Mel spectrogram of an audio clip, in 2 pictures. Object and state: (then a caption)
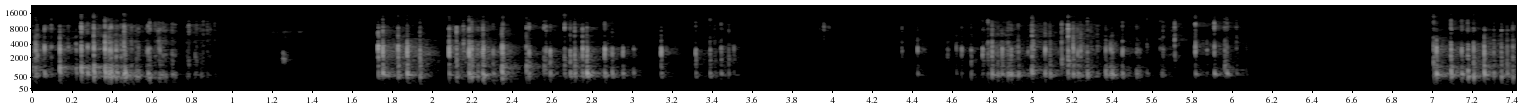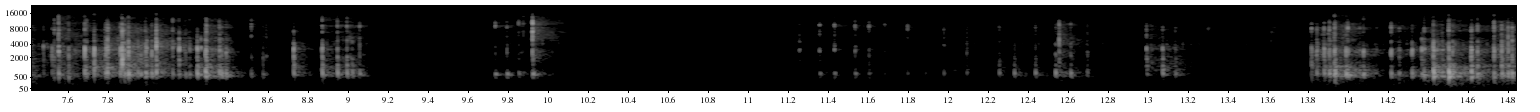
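Plastic hairbrush bristles flicked. Fingertips and nails run across and flick the flexible plastic bristles of a yellow and pink plastic detangling hairbrush held in both hands. The result is quiet, rapid, dry ticking and clicking in dense bursts, bright with no low end, separated by short silences.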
